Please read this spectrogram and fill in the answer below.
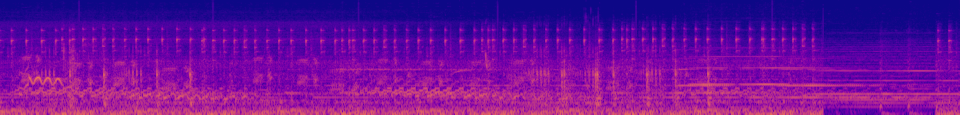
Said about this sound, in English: you start getting hit by frogs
